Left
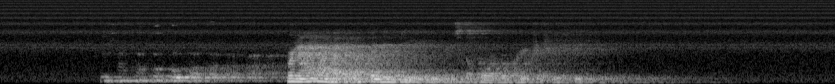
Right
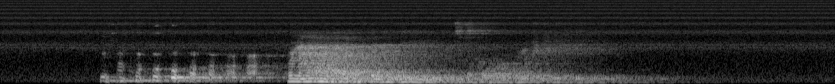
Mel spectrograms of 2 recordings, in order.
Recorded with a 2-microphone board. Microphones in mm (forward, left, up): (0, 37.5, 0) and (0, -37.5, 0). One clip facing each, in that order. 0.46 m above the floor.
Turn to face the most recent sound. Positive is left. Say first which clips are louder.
# left 5 dB
turn(degrees=50)  # may be behind; listen again after turning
